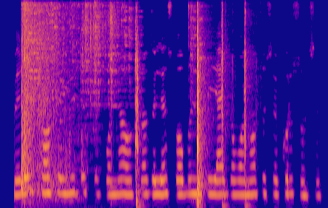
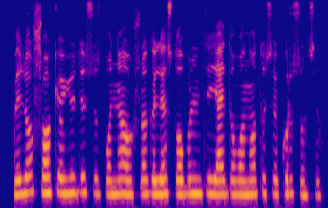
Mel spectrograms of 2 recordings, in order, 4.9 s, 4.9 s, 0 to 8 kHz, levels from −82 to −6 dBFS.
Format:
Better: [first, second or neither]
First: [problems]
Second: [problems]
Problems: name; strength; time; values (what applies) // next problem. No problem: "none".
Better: second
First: noise reduction (classical method Wiener filter)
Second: none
